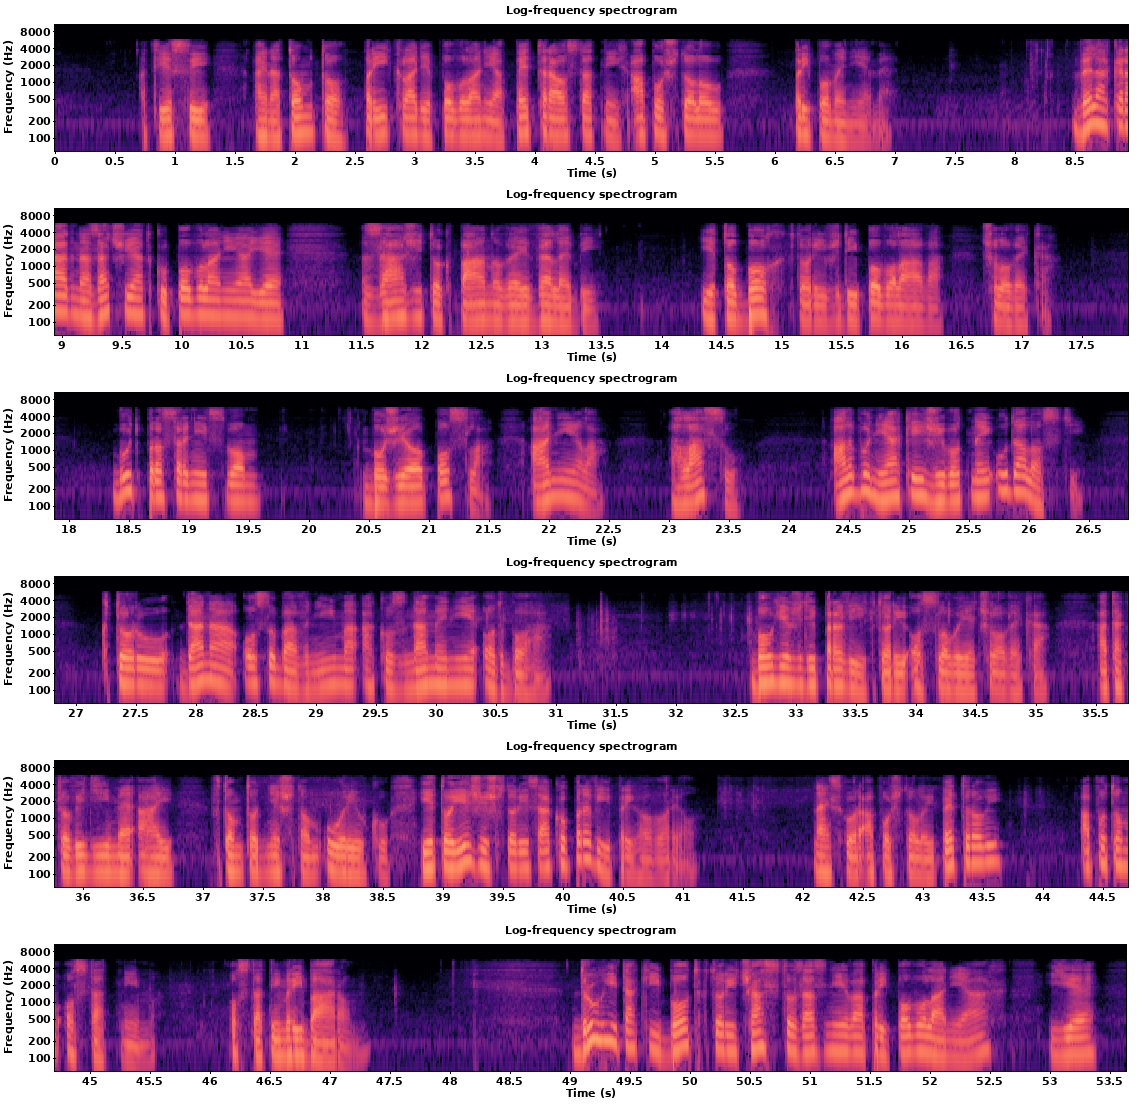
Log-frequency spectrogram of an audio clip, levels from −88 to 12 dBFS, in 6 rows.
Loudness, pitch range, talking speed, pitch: -19 LUFS, 105-135 Hz, 95 wpm, 115 Hz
